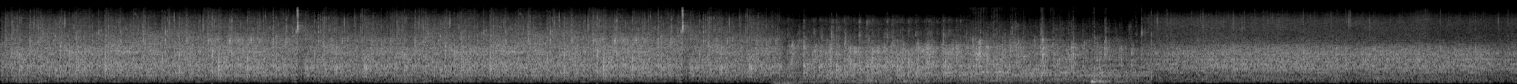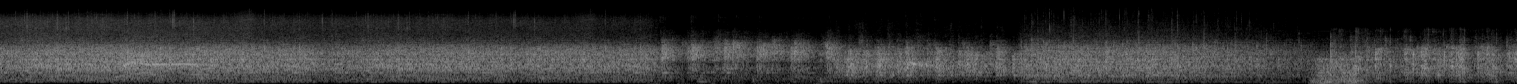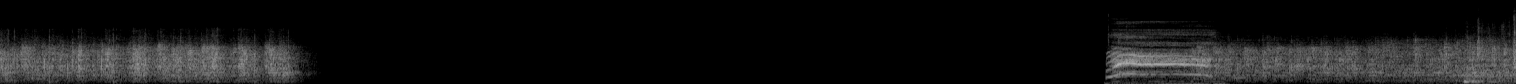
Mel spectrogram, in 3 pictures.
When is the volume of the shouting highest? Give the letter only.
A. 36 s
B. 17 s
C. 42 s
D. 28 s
C.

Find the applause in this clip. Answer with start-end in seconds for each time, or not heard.
0.0-33.3, 42.2-45.4.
